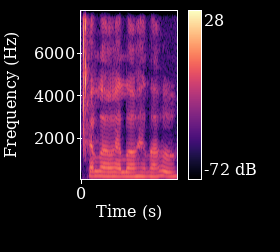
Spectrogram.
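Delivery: very quiet, soft low voice. Greeting the host at the start of the episode, said very quietly. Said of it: "You said that shit so low".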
